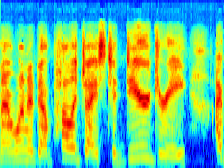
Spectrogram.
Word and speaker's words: Deirdre: better from now on I always said it D troubles yeah is Deirdre oh so good she gave me the pronunciation so yeah yeah I appreciate that because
